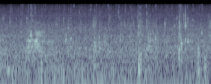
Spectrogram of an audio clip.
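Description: Steady rush of a small woodland stream running with snowmelt, with a few brief faint clicks and one short faint sound about a third of a second in.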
